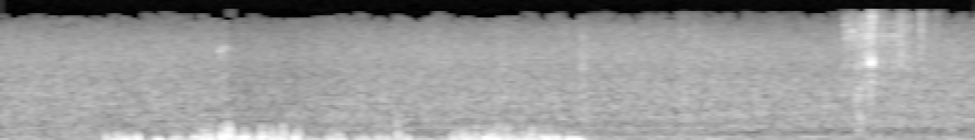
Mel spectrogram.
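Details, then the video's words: Cornered in a backyard after a door opened, a big black racer snake vibrates its tail like a rattlesnake, making a low, dry rustling buzz in uneven bursts over about two and a half seconds, then quiet. "when i first came upon him he went in the corner and started rattling his tail as hard as he could just like a rattlesnake there"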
